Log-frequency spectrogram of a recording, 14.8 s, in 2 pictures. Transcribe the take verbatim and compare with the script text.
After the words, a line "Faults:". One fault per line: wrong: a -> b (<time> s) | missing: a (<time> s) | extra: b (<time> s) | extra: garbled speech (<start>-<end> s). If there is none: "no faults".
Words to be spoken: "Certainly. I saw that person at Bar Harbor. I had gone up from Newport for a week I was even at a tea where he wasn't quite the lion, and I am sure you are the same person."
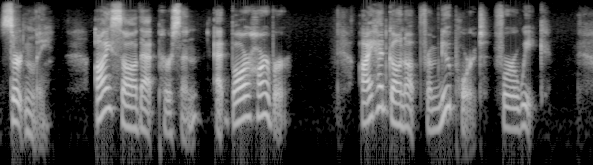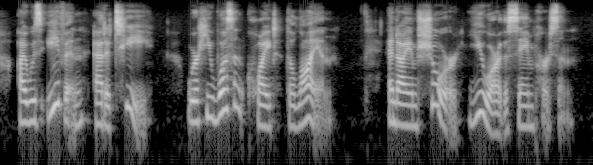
"Certainly. I saw that person at Bar Harbor. I had gone up from Newport for a week I was even at a tea where he wasn't quite the lion, and I am sure you are the same person."
Faults:
no faults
